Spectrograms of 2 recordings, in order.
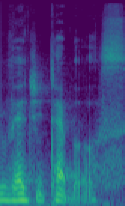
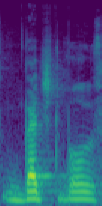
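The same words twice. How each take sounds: First: The word has a Jamaican pronunciation. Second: The word has a standard, non-Jamaican pronunciation. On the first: "I'm Jamaican, so I say vegetables" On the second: "however you want to pronounce it"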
